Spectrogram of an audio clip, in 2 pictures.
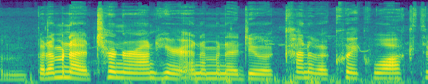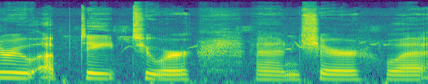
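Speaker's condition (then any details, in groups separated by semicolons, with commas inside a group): No condition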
